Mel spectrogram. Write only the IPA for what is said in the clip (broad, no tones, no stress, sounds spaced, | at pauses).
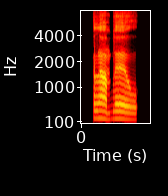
l ã b ɛ o̯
